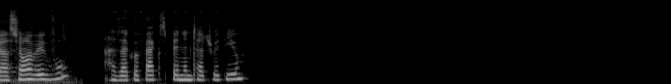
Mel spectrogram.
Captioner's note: speaking in French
